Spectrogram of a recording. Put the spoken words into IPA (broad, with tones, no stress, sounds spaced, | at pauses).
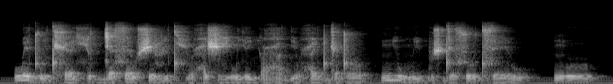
w e˥˨ d w i˥˨ d x ɛ˧˩ ç ʊ˥˨ d ɟ ɛ˥˨ s ɛ˥˨ w ʃ ɪ˥˨ v i˥˨ d ç u˧˩ ħ e˥˨ ʃ ɣ i˦ w j ɪ˥˨ ʎ ɔ˦ ʕ a˦ d ɾʲ e˥˨ w ħ e˦ d ɡʲ ɔ˦ d o˦ | ŋ i˥˨ w m i˦ b u˦ ʃ d ɪ˧˩ s u˦ d z e˧˩ w | ŋ u˦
